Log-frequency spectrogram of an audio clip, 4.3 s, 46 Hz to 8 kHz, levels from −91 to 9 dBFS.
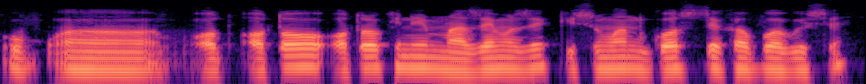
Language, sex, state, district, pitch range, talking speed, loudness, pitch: Assamese, male, Assam, Sonitpur, 115-125 Hz, 180 wpm, -18 LUFS, 120 Hz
